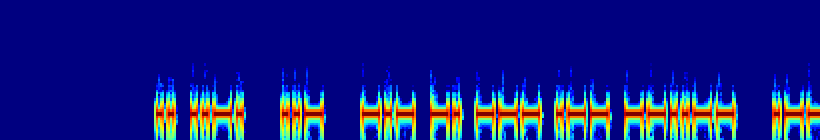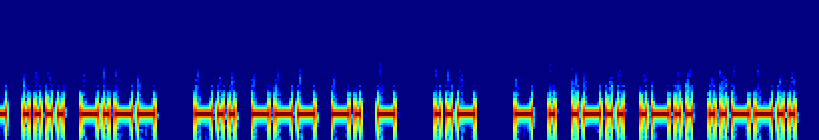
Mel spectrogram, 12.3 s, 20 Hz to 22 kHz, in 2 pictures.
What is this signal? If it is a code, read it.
Morse code, heard as a keyed tone, about 28 wpm, 700 Hz. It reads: IF U KNOW, WHY DONT U TELL?
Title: Sentences from Top 300 Words and Abbreviations 28wpm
